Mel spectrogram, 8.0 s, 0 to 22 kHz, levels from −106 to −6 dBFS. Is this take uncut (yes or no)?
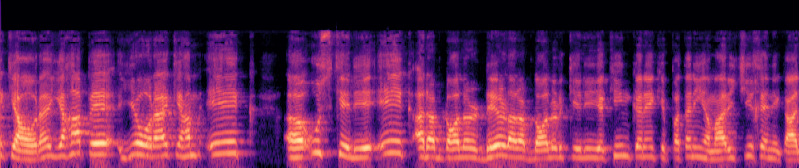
yes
